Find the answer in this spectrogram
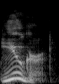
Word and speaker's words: Uygur: My family's last name is Uygur, but we are not Uyghurs. What? So in America, we normally pronounce it Uyghur for the Turkic people living in China. So, but the Turks pronounce it Uygur.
